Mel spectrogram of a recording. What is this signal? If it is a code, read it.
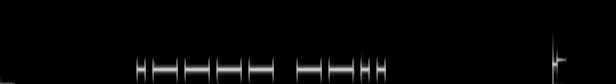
Morse code, heard as a keyed tone, about 15 wpm, 700 Hz. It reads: 1Z
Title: Single-Letter Single-Number 15wpm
